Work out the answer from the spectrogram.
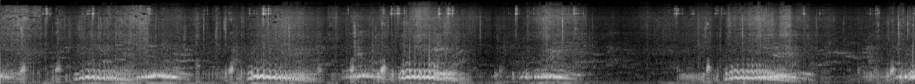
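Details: Male pigeon performing, repeating low rumbling coos roughly every one and a half seconds, with one longer silent break before resuming.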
